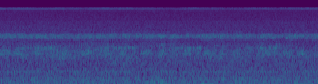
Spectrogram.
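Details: At Aso, many frogs call together in a steady, dense chorus of fast overlapping trilled notes, forming a continuous shimmering wall of sound over low background rumble.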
